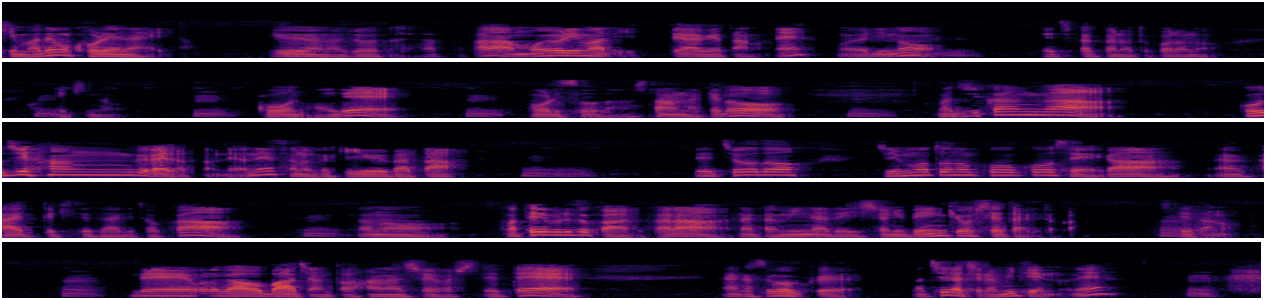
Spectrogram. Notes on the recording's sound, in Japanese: リモート収録。笑い声あり。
